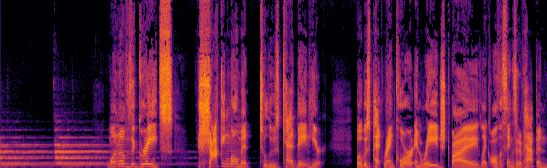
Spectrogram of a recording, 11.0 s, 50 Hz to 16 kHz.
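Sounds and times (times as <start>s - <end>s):
church bell tolling: 0.0s - 4.7s
speech: 2.1s - 6.5s, 7.1s - 10.9s.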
